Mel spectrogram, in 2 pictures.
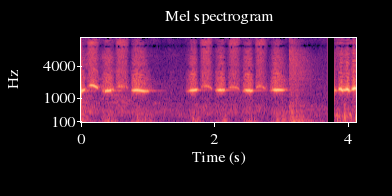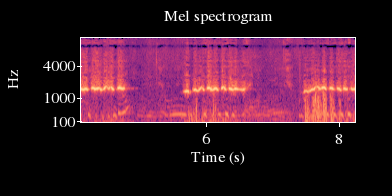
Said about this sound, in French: C'est un pigeon. T'as vu ça. Ça ressemble à un pigeon. C'est une tourterelle.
